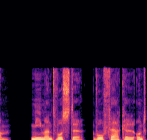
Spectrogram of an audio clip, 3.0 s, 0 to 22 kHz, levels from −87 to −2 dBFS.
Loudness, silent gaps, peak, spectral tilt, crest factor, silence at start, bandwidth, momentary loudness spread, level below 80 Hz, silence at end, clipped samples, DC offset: -17 LUFS; 0.31-0.58 s; -4 dBFS; -5.5 dB/octave; 14 dB; 0 s; 12 kHz; 7 LU; -40 dBFS; 0.05 s; under 0.1%; under 0.1%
